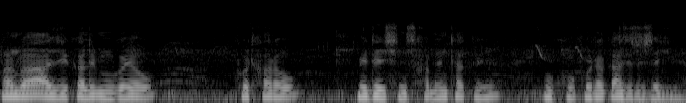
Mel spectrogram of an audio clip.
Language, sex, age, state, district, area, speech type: Bodo, male, 60+, Assam, Baksa, rural, spontaneous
